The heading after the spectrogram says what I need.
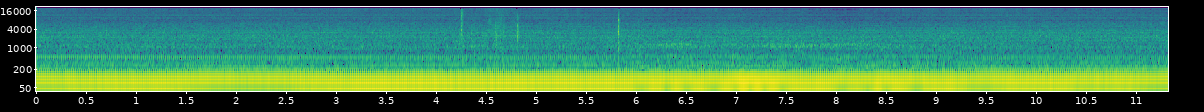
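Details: Toyota Auris Hybrid / Prius: steady low drone with a faint constant whine on top that wavers slightly midway; whining noise of unknown source.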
